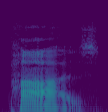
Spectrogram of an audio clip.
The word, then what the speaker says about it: pause: People will round their lips to make an ow, saying low, pose. Our goal is to learn a new habit, to teach our muscles a new habit, keeping the lips neutral and the tongue low in the mouth when we make this ah sound.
